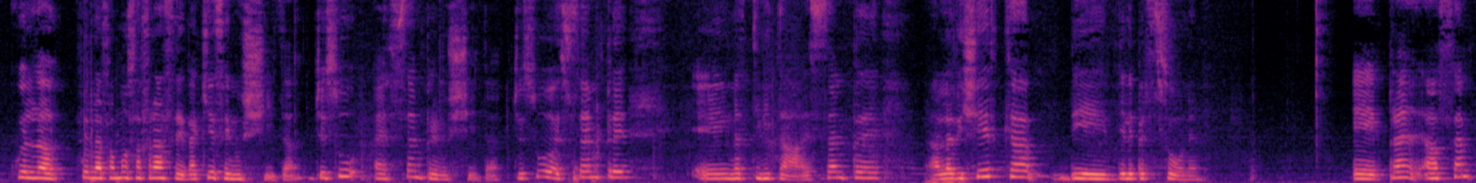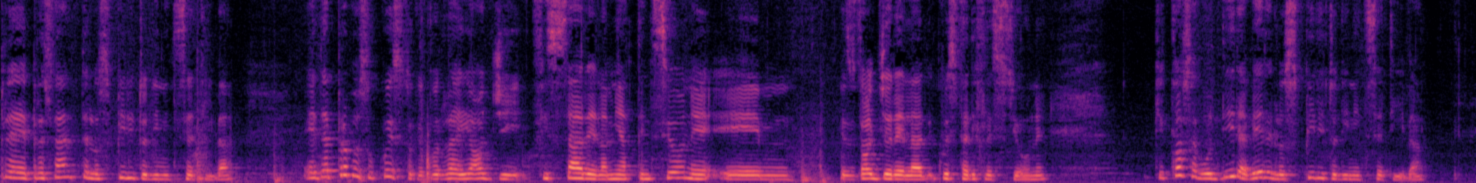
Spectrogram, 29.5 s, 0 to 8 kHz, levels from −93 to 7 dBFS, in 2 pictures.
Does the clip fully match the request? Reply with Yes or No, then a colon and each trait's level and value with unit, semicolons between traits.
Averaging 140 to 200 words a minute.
No: average, 120 wpm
